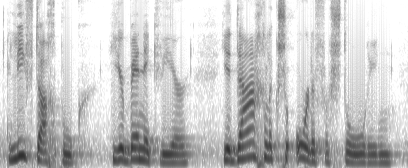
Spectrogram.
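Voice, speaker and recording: A woman with a soft, mellow voice reads aloud from the diary she kept as a teenager. Her reading is reflective and unhurried, and amused little laughs slip out at her younger self's words. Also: lowish voice, breathy edge.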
